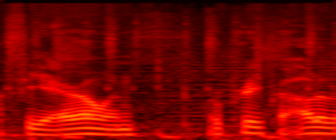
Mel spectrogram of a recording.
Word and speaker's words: Fiero: know they're thinking right say Fiero they think you're pronouncing Ferrari wrong right but no it's a Fiero and we're pretty proud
